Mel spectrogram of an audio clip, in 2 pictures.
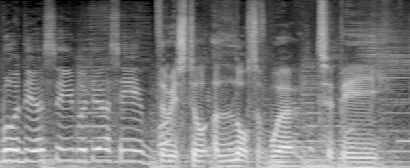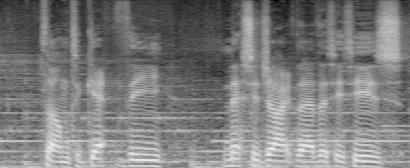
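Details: Adult male serviceman who stammers, a founder of the defence stammering network, speaking in an interview; stuttering.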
